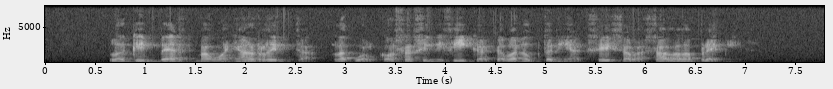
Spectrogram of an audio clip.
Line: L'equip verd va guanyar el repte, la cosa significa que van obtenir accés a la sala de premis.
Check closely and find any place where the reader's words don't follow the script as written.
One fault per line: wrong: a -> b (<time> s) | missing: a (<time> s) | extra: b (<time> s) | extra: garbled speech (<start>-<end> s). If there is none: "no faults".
extra: qual (3.1 s)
